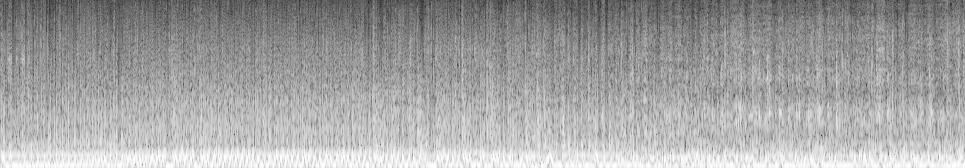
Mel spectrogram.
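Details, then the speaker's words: Harley-Davidson Evo Softail, carbureted, hot engine, choke plate bolts loosened, mixture screw being set from seated to about one turn out: loud lumpy uneven V-twin idle that never settles; rough idle from suspected intake air leak. "definitely have a leak on the intake somewhere and we'll try and get this started"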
